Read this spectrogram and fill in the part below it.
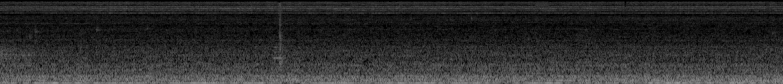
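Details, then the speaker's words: Manitowoc commercial ice machine after contactor replacement, harvest mode after about a 17-minute freeze cycle: even steady low hum, faint hiss, no knocks or rattles; normal harvest, waiting for ice drop. "It's in a harvest mode and we're just waiting for it to drop the ice."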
